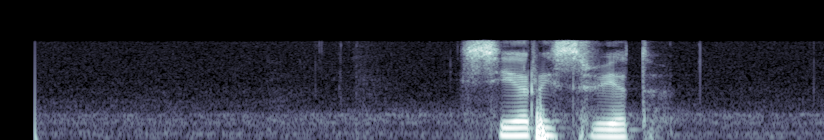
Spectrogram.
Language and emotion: Russian, neutral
